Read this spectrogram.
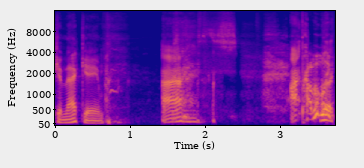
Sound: laughs

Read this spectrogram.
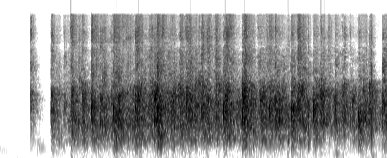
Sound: attendees clapping

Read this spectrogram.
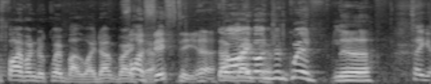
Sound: group chattering

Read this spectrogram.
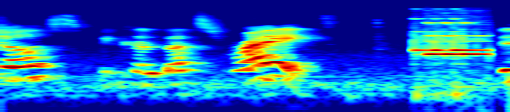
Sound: ringing bell

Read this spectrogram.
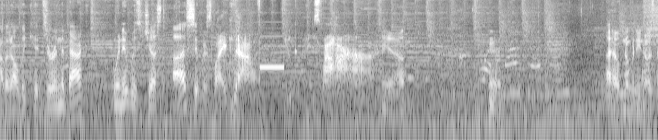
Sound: driving sounds

